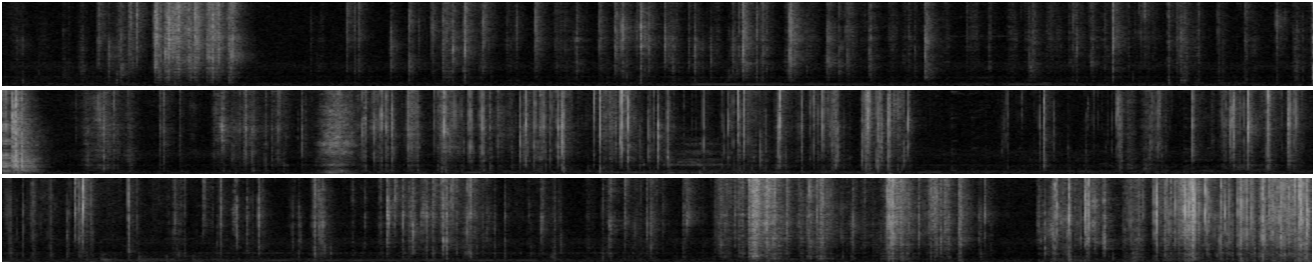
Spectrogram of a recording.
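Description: Foil trading card pack being crinkled and torn open by hand: scattered crackles of the foil wrapper, one sharp loud crackle about eight seconds in, and a dense stretch of crinkling and tearing near the end.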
